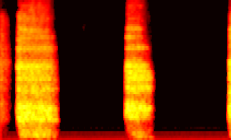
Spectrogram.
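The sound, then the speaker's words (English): Forceful huffing breaths from a breath-work exercise: a few loud, airy, breathy bursts of about half a second each, separated by silence, with no talking. “You could do some, you know, like huffing and puffing type of breath work.”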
